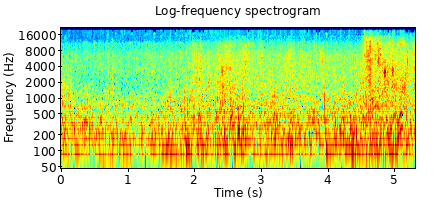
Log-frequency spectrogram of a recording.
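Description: Thunderstorm in the video game Marvel's Guardians of the Galaxy: steady heavy rain with low, rolling rumbles of thunder, continuous and fairly loud, with no voices.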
